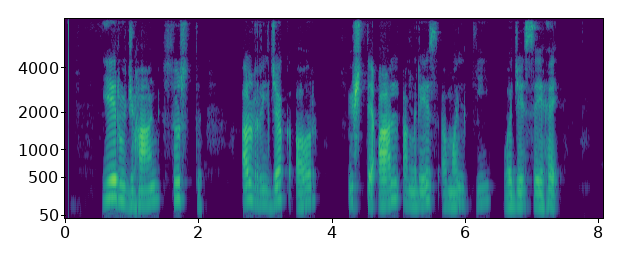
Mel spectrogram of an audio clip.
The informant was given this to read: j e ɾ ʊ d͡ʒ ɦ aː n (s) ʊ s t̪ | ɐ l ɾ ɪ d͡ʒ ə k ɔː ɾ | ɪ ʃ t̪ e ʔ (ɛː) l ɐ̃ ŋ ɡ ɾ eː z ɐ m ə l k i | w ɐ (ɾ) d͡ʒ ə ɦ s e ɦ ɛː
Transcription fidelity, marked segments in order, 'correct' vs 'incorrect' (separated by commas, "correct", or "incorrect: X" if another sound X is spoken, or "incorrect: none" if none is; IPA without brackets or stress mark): correct, incorrect: aː, incorrect: none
